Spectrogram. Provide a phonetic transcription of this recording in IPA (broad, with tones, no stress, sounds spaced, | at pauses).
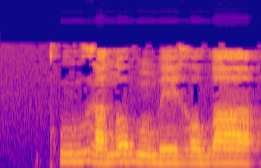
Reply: kʰ uː˨˦ ɣ a˨˦ n ɔ˦ v ũ˨ β eː˨ ɣ ɔ˨ w a˨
